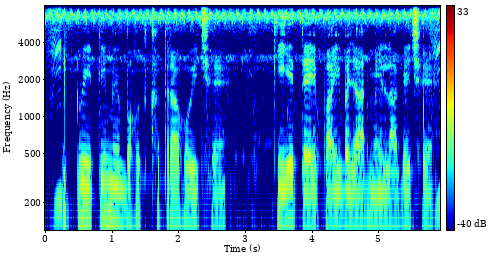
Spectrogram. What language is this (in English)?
Maithili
